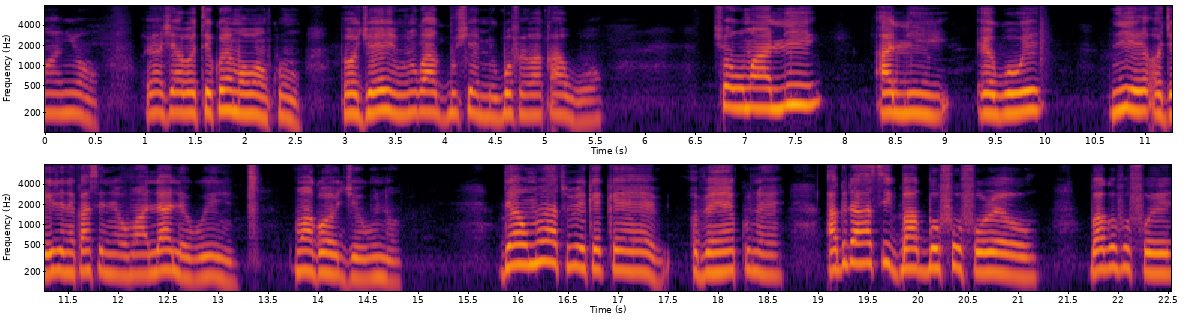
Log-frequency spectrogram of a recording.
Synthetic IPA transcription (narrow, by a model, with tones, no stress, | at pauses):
ã˦jĩ˧ɔ˨ | ɔ˨jã˦˨ʃ̬ɛ˦a˧bɔ˧˦te˧˦ko˦ɛ̃˦mɔ̃˨˧˦wɔ˨n̩˨kũ˦˨ | b̥ɛ˨ɔ˨d͡ʒɛ˨e˦jĩ˨wo˨˦no˦ka˦ɡ͡bu˦ʃɛ˦˨mĩ˧˨ɡ͡bɔ˦fɛ˧˦˧wa˦ka˦wɔ˨˦ | ʃo˦˨wo˧˦mãː˦li˦ | a˨li˨ | ɛ˨wo˨we˦ | nĩ˦je˦ɔ˨d͡ʒɛ˨ɡi˦ɛ˦nĩ˧ka˦se˦˨nĩ˨˧wo˧mãː˦˧˦li˦a˦˨lɛ˨wo˨˦e˦˨jĩ˨ | o˦mãː˦ɡɔ˦ɔ˧˨d͡ʒɛ˨wũ˨˦nã˨ | dɛ˦wo˦˧mĩ˦a˦˨tu˨˦e˦˨kɛ˧kɛ˦˨ | ɔ˨bɛ̃˨j̃ɛ̃˦kũ˦nɛ˧ | a˧˨ɡi˦da˦a˦si˦˨ɡ͡ba˨˦ɡ͡bo˦fo˦˨fo˧˦ɾɛ˦˧˨o˧ | ɡ͡ba˦ɡo˦fo˦˨fo˧ɾe˦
